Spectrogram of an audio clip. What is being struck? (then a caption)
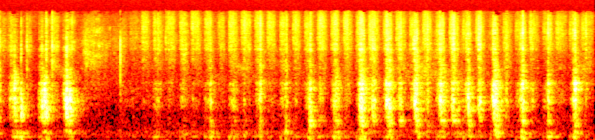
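Wax-coated scratch-art paper scratched with a wooden stylus. A wooden stylus scratches the lower part of a flat scratch-art card of black wax-coated paper while the other hand rests flat on the sheet. About sixteen short, dry, rasping strokes are heard in a steady rhythm, with a softer stretch near the start before the strokes grow louder again.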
